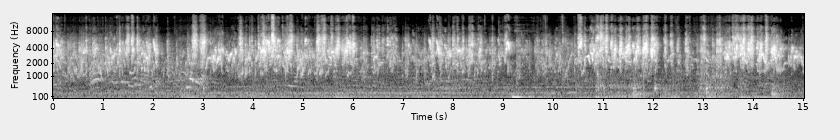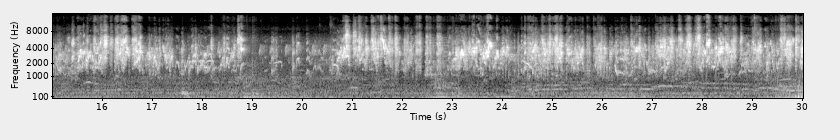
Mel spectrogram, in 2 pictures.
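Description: A flock of budgerigars chattering and chirping together: many rapid, high chirps overlapping with hardly a break, easing briefly a couple of times.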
